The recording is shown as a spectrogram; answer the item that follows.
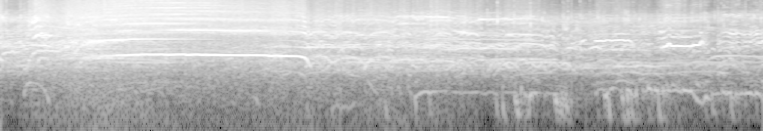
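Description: Crowd of spectators cheering and shouting at a tug-of-war, children's voices among them. A single long high note is held for about three seconds and is the loudest sound, ending about four seconds in; men's voices call out in the second half.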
